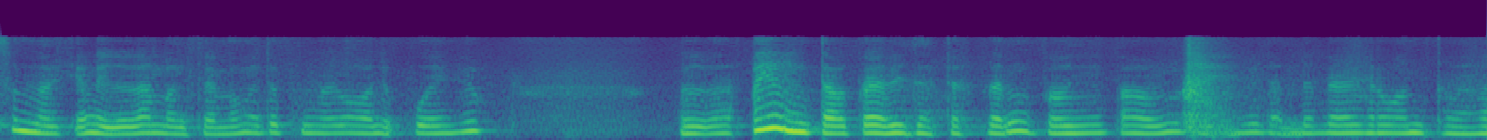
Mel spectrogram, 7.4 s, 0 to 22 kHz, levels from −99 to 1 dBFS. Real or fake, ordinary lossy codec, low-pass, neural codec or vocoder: fake; none; 7.2 kHz; codec, 16 kHz, 0.5 kbps, FunCodec, trained on Chinese and English, 25 frames a second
